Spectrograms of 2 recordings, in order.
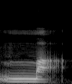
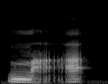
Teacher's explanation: third tone it's a dipping tone, so it goes like this, ma, or this, I'm not sure which way.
